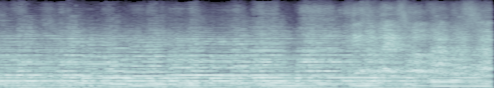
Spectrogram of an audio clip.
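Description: A Christmas carol (kolęda) played on violin and saxophone, with a children's school choir starting to sing about four seconds in.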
